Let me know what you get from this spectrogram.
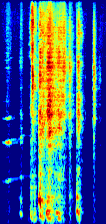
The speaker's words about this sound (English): I don't want to hear that cat. Can somebody turn that cat down? I'm trying to think over here.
